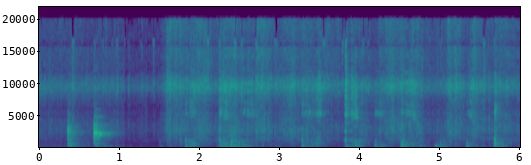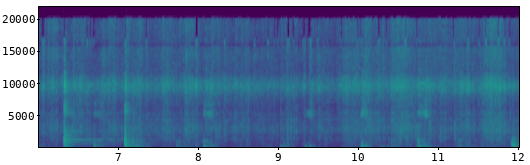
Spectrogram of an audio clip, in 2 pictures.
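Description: Onion and white sesame seeds stirred as they fry in a pan, a steady close sizzle with repeated scraping stir strokes throughout, no talking.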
